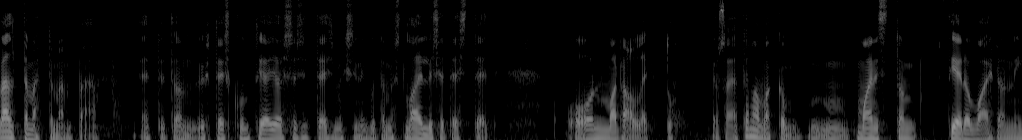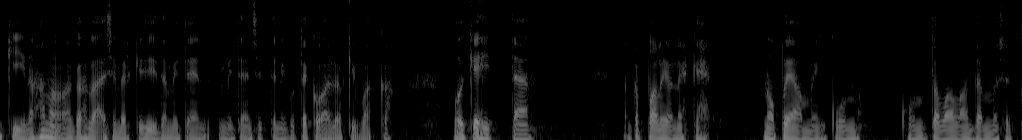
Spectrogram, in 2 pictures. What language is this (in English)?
Finnish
